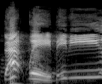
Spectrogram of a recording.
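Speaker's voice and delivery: high, loud hammed-up come-on; creepy recurring voice. Biker propositioning a date at the bar, creepy high loud voice. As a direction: squeal it out as a mock seduction. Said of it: "It's that voice again".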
